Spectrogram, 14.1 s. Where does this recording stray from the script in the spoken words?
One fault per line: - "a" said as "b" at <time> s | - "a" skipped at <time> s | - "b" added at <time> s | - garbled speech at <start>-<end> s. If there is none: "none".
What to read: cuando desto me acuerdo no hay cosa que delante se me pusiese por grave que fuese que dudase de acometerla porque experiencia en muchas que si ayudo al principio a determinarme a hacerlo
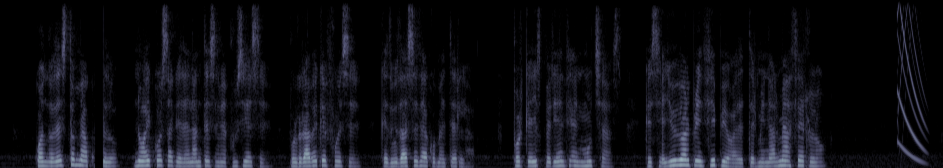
none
